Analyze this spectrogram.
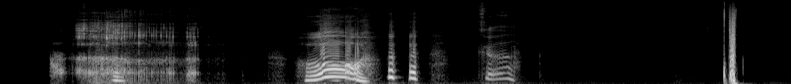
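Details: Long rumbling belch followed by several short burps and a brief voiced sound, then quiet, after drinking soda, eight days after Botox treatment for retrograde cricopharyngeus dysfunction (inability to burp).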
